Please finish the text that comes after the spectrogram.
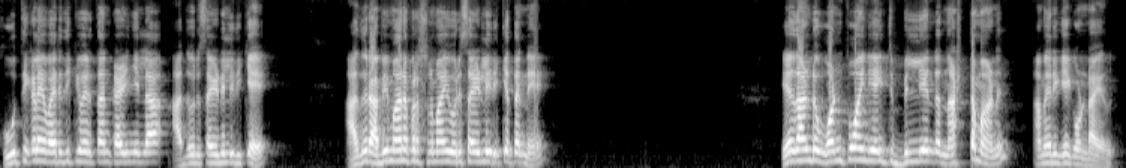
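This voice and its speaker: Malayali guy doing news commentary, talks really fast, kinda high voice, repeats himself and drops in english words. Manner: repeats and rephrases phrases, mixing in English terms. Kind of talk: explanatory news commentary to viewers.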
